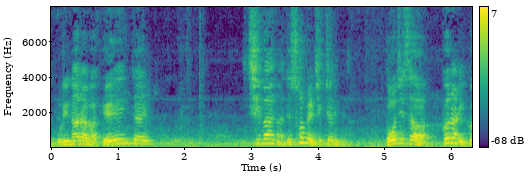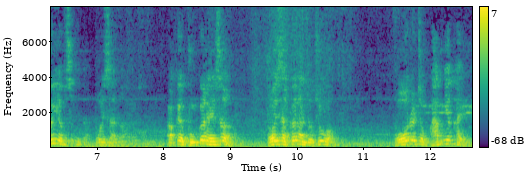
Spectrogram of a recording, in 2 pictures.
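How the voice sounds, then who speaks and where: Older man, Gyeongsang dialect, high pitch, rambling stump-speech delivery, distant mic in a roomy hall. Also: warm tone, a little hiss or hum. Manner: rambling, folksy, emphatic, quotes people in dialect. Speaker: politician. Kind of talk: campaign speech.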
